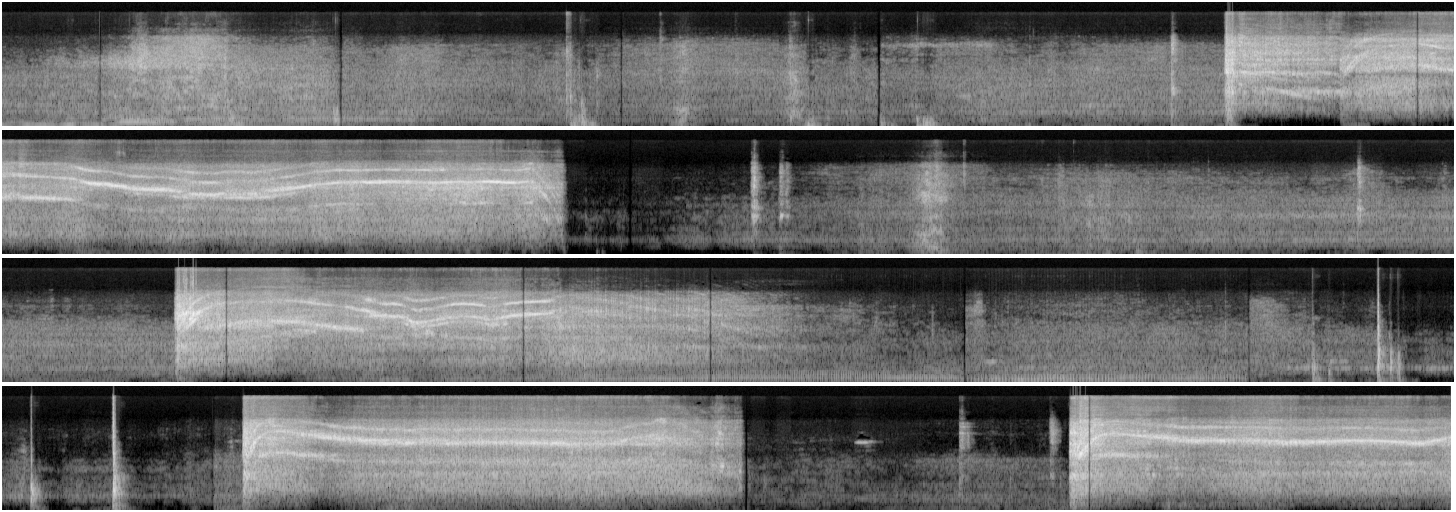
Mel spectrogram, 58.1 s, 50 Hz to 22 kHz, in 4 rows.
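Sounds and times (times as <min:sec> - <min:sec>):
circular saw cutting log: 0:00.0 - 0:05.2, 0:08.6 - 0:20.2, 0:30.8 - 0:37.5, 0:45.7 - 0:51.0, 0:54.1 - 0:58.0.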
